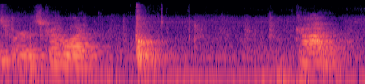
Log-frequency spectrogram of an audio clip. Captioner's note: popping sound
